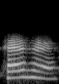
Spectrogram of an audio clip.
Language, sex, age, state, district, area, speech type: Bengali, female, 45-60, West Bengal, Hooghly, rural, conversation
